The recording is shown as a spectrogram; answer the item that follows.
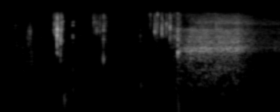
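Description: Faint mouth clicks, then a short intake of breath from a speaker pausing between sentences, picked up close on a headset or computer microphone.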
